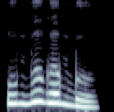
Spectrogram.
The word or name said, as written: ಉಬ್ಬುಗೊಬ್ಬು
